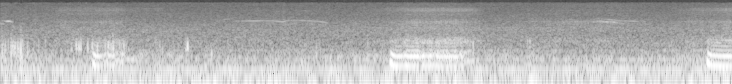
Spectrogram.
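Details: Sleeping pet cat snoring with one eye open: low rasping breaths repeat roughly every two and a half seconds, the loudest near the middle, with a constant low hum behind.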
